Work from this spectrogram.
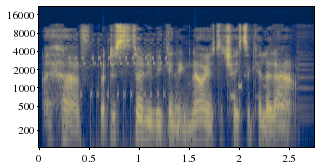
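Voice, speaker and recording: A man's voice: medium pitch, rapid-fire, a bit bright, lightly acted. A man voicing a stern, cerebral investigator in a video game, speaking formally and precisely with dry sarcasm. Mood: measured, analytical. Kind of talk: hobby voice acting of a video game. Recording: music behind the voice.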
